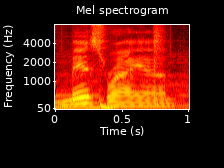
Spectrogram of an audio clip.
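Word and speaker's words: מצרים: bondage also the word egypt which is pronounced miss ryam is referenced as the physical land every time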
